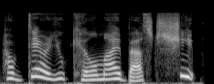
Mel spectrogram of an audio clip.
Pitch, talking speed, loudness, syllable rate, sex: 250 Hz, 195 wpm, -15 LUFS, 3.5 syllables/s, female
